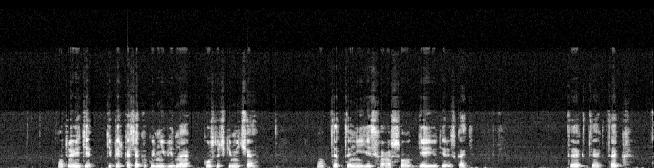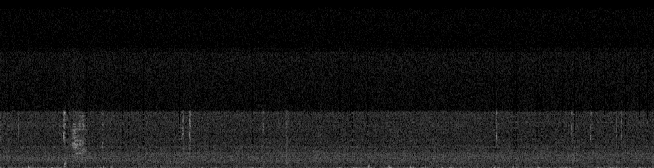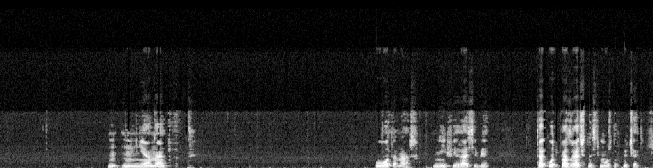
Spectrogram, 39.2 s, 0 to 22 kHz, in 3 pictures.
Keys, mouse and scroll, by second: 1.1 middle click, 13.4 middle click, 15.0 g, 18.3 middle click, 19.4 scroll up 2, 20.0-20.4 scroll up 1, 20.4 middle click, 23.4-23.7 scroll down 2, 24.4 middle click, 25.4 click, 26.3 scroll down 2, 27.2 middle click, 29.6-30.2 scroll up 2, 30.7 shift+scroll up 1, 30.8 shift+middle click, 32.3 click, 33.7 click, 37.7 click, 38.5 middle click.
